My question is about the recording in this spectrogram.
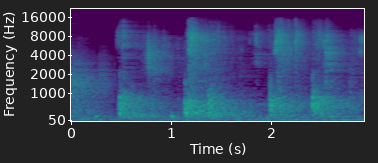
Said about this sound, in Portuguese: Vocês escutam os passos de dois soldados caminhando pelo corredor. Eles abrem as portas batendo nelas com bastante violência.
